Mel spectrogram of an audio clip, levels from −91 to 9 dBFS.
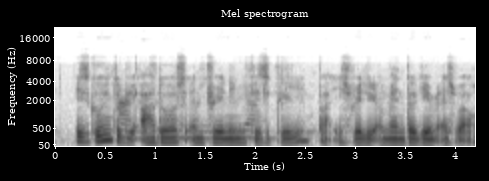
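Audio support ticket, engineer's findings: Echo with no canceller, right through the clip. Every phrase trails a faint, thin copy around a fifth of a second behind, sitting about 23 dB under the speech. Far end's on a loudspeaker, their mic's picking up our audio, and nothing's cancelling it, so it rides back across the network round trip. Worth checking their echo cancellation.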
